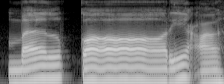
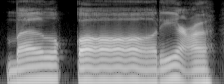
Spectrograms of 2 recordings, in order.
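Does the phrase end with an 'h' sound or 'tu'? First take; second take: h; h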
